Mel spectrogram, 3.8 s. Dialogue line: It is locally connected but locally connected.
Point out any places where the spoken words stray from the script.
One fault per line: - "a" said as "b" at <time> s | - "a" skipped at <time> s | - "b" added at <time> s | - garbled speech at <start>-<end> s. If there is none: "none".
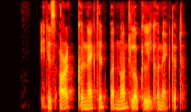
- "locally" said as "arc" at 1.2 s
- "not" added at 2.3 s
